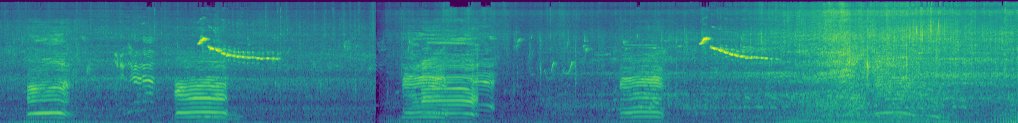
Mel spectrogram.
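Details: Cows in a herd walking home through village streets on a bright morning. Several deep, drawn-out harmonic moos come in pairs, separated by pauses, while a bird gives thin, falling whistles in the background.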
